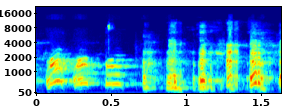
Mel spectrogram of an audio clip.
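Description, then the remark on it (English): A person imitates a dog, giving a quick run of yappy, barking sounds, about eight short bursts in a row, fairly loud with no other sounds around. “Oh no, I don't think we should bark.”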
